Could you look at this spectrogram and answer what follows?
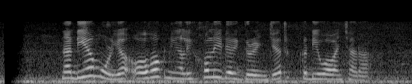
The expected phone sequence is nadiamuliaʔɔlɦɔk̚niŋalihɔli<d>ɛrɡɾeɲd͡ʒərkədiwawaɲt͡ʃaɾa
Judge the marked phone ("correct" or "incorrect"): correct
